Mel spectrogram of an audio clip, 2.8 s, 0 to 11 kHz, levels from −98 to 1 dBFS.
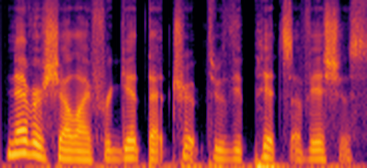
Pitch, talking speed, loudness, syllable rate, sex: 140 Hz, 240 wpm, -20 LUFS, 5.4 syllables/s, male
